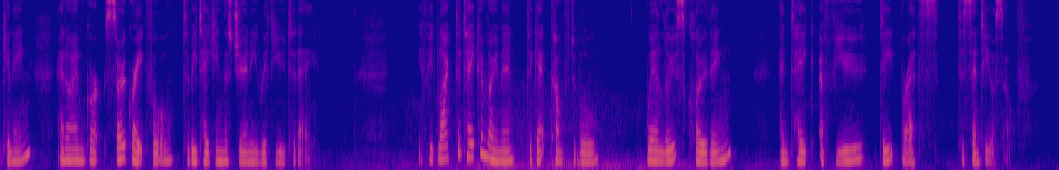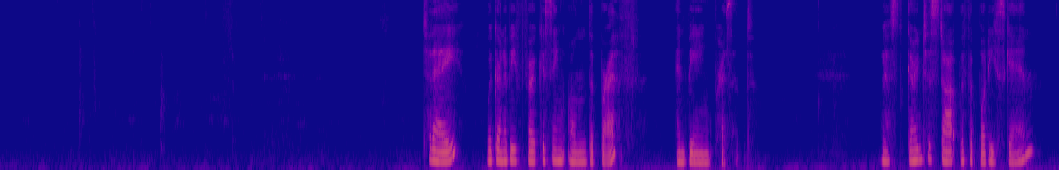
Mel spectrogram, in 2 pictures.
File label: Breathwork Meditation; Anxiety; 10 minute guided meditation focusing on breathwork anxiety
